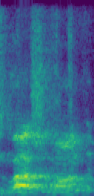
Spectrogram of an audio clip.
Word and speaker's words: Lashawan: Instead of saying Lashawana, it would just be Lashawan, but because of the connector that's here on the bottom.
